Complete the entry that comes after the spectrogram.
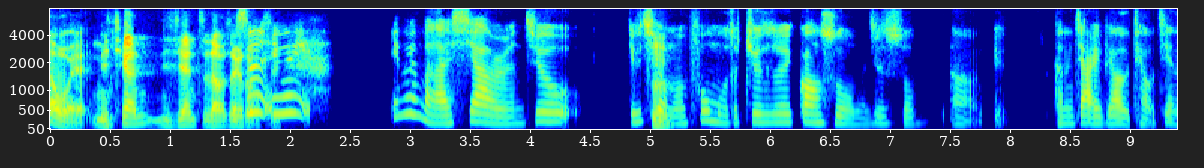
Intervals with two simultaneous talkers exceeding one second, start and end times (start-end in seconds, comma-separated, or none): none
